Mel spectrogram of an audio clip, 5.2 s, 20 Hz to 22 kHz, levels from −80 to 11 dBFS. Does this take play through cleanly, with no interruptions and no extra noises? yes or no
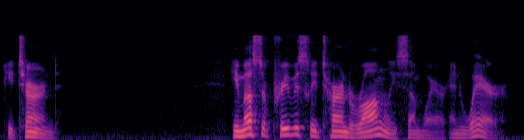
yes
